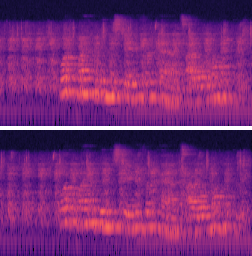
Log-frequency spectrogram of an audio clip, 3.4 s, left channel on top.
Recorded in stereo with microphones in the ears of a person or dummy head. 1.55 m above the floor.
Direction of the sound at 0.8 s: 10° left (ahead or behind).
